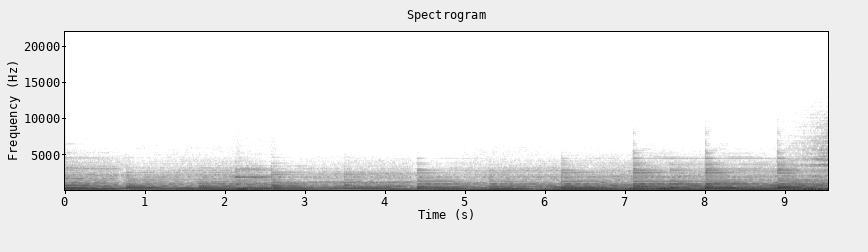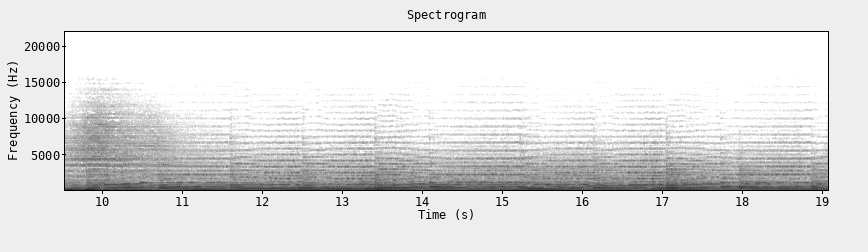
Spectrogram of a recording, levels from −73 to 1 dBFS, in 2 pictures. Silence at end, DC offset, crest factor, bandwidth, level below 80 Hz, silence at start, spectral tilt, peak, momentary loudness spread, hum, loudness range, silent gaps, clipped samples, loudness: 0 s; 0.4%; 18 dB; 13 kHz; -26 dBFS; 0 s; -6.5 dB/octave; -2 dBFS; 8 LU; none; 6 LU; none; under 0.1%; -21 LUFS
